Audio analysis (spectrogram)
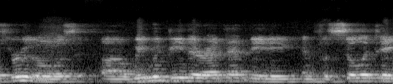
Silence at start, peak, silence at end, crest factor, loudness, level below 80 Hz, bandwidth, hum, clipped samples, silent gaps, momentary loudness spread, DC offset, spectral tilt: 0 s; -2 dBFS; 0 s; 14 dB; -17 LUFS; -62 dBFS; 9 kHz; none; under 0.1%; none; 10 LU; under 0.1%; -4.5 dB/octave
